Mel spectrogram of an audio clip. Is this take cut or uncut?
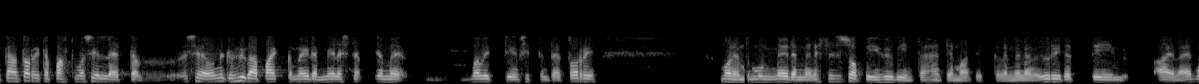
cut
